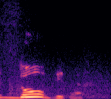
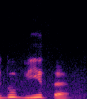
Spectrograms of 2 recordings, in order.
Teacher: Dúvida é proparoxítona. Duvida é paroxítona.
